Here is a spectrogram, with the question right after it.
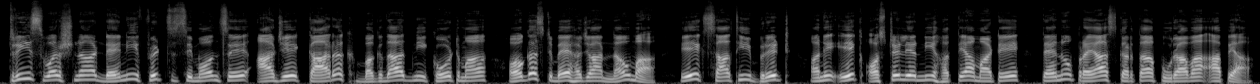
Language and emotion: Gujarati, neutral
